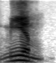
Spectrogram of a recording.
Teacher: Miem. Okey, dan terhasil pun daripada bibir dan angin keluar melalui hidung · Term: huruf M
